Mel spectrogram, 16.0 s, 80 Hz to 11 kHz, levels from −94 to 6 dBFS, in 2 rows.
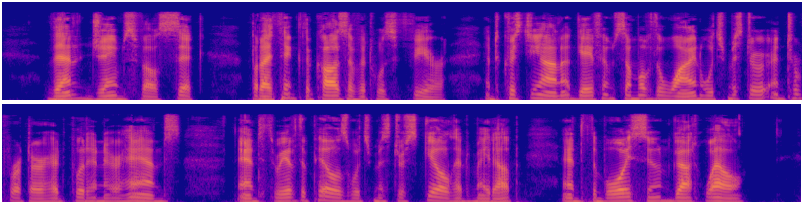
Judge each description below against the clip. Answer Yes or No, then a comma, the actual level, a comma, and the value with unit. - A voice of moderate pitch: No, low, 110 Hz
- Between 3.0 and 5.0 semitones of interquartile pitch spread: No, narrow, 2.4 semitones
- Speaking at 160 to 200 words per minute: Yes, average, 175 wpm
